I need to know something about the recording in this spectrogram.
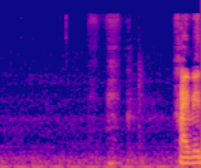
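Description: Quiet room tone with a steady low hum and a few faint soft rustles; a man starts speaking near the end.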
